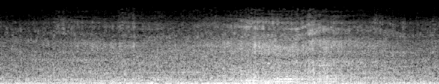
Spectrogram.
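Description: A car drives past slowly on the street.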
